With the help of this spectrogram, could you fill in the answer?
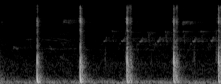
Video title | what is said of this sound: Spent most of my day repairing a rear leaking wheel seal on the Ram 3500. 🔧 🔨 🔩 | No matter where you tap it, you're hearing that solid sound because it's all the way in there.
